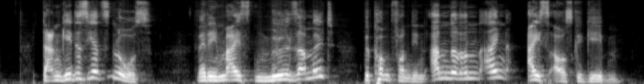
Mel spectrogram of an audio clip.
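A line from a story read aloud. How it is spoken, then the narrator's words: Calling out. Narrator (German): ruft Bascho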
